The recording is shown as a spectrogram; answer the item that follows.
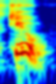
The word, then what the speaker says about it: Kiu: when you pronounce it it sounds like a little bit a little bit like Q like it's so cute so that's why the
